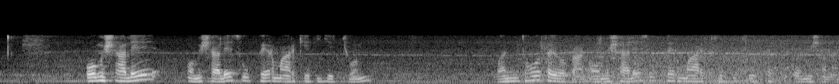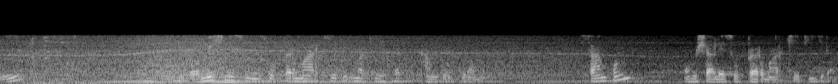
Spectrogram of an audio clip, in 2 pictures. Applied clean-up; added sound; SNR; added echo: none; Coin (dropping) + Motorcycle; 6 dB; none.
